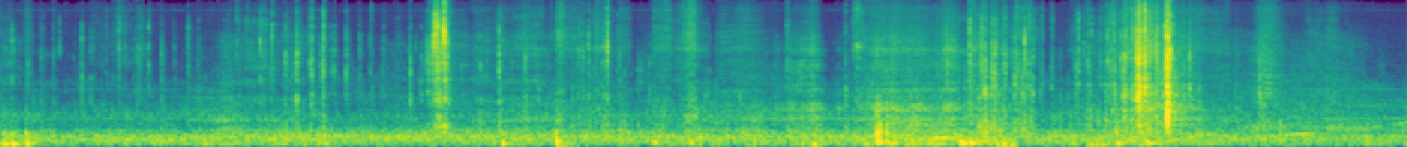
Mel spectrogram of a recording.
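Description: Light scratching, rustling and scraping on a cardboard box floor as rabbits shift about and are handled, with scattered small clicks. The louder scrapes come about four seconds in and in a cluster near eleven and a half seconds.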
